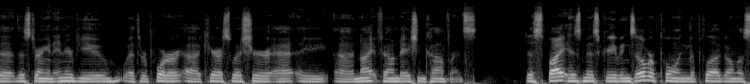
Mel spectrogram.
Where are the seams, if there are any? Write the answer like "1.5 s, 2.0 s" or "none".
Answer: none

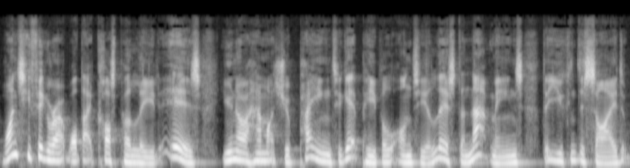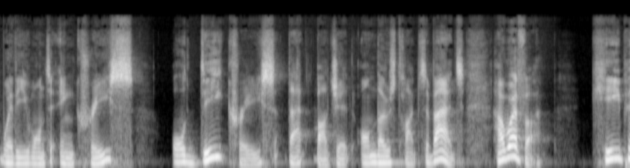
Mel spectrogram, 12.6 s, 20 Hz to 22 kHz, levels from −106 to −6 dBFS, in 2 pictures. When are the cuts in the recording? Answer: 9.4 s

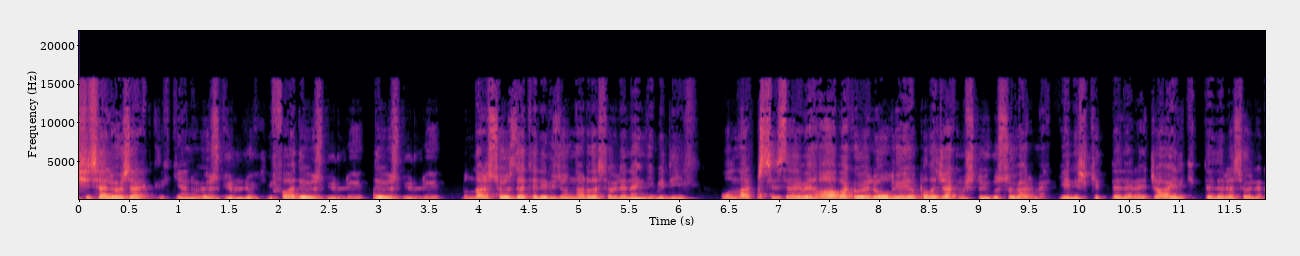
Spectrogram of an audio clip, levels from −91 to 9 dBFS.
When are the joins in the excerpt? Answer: 2.9 s, 6.2 s

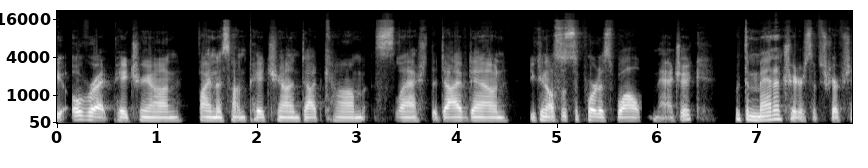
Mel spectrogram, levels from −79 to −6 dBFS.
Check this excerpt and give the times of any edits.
1.3 s, 5.8 s

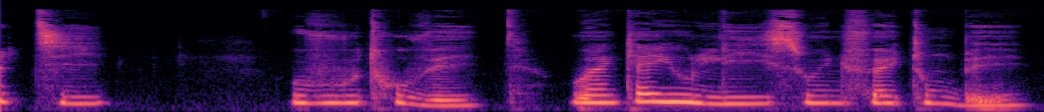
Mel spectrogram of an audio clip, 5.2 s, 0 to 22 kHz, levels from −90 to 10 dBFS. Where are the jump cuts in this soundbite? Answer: none

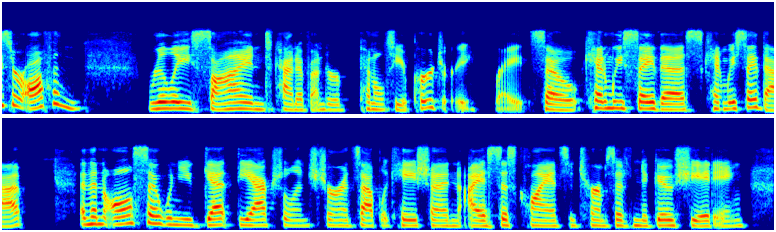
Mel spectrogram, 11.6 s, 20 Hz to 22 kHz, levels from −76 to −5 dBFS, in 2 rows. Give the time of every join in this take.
none

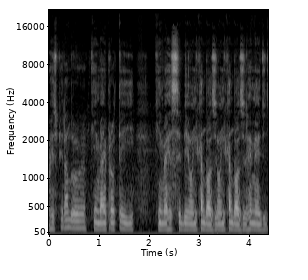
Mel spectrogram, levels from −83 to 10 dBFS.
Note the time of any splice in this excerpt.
3.4 s

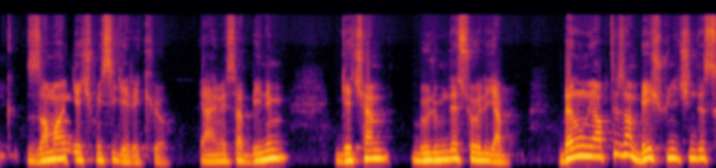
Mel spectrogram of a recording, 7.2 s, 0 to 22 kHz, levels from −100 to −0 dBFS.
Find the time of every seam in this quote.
none

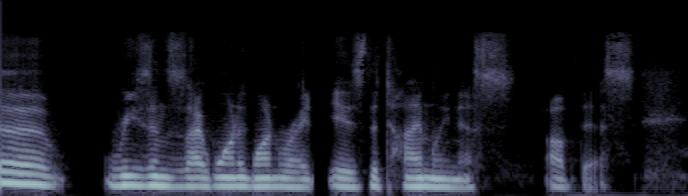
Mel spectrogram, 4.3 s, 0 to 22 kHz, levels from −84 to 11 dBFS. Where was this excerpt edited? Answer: 1.6 s, 1.9 s

